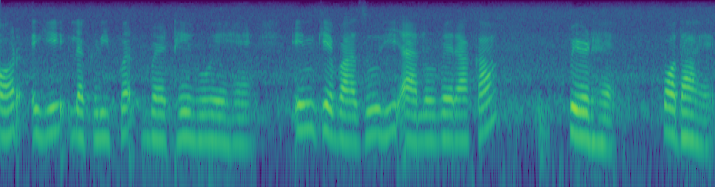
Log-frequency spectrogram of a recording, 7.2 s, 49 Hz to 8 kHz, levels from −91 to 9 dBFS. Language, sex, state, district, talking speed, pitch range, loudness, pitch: Hindi, female, Bihar, Saharsa, 135 wpm, 175-210 Hz, -23 LUFS, 185 Hz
